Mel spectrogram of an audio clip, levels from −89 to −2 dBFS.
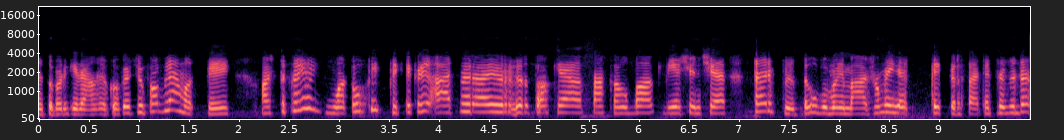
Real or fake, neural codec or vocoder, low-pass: fake; codec, 24 kHz, 1 kbps, SNAC; 7.2 kHz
